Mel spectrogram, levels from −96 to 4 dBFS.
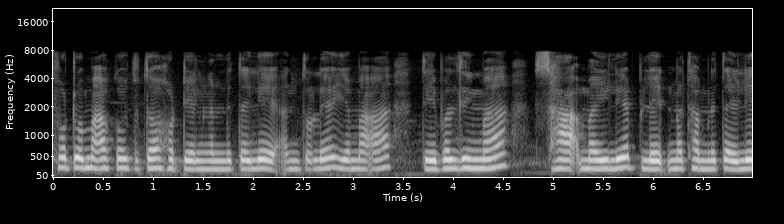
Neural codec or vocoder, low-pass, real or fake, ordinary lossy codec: none; none; real; none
